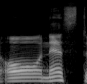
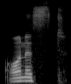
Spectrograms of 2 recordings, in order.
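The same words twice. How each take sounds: First: honest split as ऑ, then nest; broken-up word. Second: Said in the usual way. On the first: Shown as a demonstration. Teacher asking students if they said it this way, honest broken in two. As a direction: say honest with a break after the first syllable ऑ. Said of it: "ऐसे बोला आपने". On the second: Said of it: "आपने break नहीं लिया honest में".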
